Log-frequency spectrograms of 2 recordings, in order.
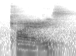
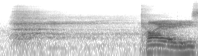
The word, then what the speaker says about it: coyote: Coyotes, not coyotes. COY. And do you know where the word coyote came from? Isn't it coyote? Coyote? Oh, no. It's because it's pronounced by redneck Americans. Okay. Coyote. Coyote. It's from coyotl, which is the Spanish word for that dog.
